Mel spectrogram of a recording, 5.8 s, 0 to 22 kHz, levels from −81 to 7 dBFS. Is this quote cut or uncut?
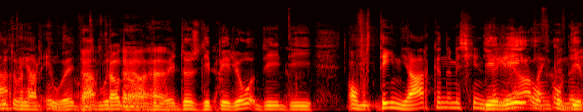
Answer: uncut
